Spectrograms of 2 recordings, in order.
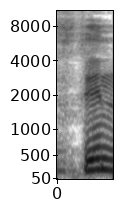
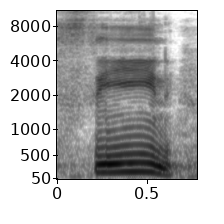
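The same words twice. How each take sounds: First: The vowel is short and clipped. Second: The vowel is long and drawn out. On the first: The speaker calls it wrong. "इसे हम सीन नहीं करेंगे" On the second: The speaker calls it right. "लॉन्ग खींचना है"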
